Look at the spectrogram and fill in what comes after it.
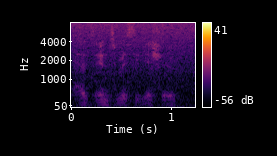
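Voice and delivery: low, soft, purring fey voice. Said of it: "Why did your voice change there?".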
